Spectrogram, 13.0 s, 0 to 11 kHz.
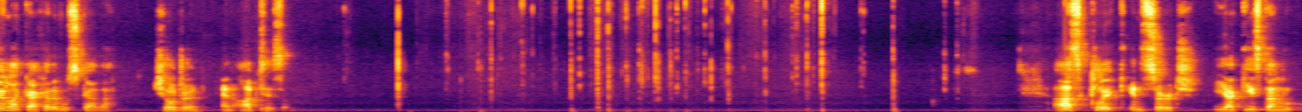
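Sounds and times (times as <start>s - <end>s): computer keyboard typing: 4.4s - 9.8s.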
